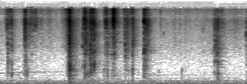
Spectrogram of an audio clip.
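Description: Tarot cards shuffled and flipped by hand, a quick series of crisp papery riffles and slaps, close and moderately quiet, bunched in the first half and trailing off to a final soft rustle.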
